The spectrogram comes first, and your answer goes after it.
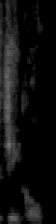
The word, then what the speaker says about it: Jekyll: So it is Jekyll, not Jekyll.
